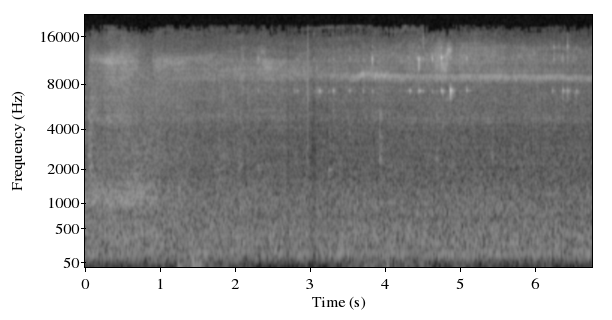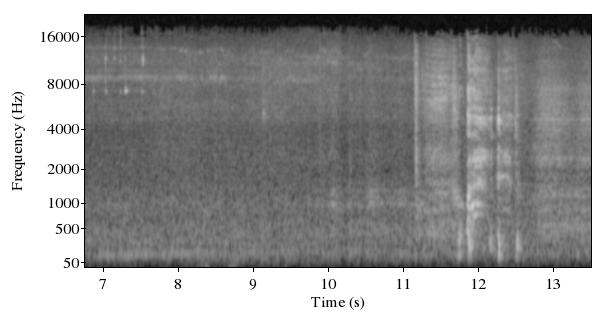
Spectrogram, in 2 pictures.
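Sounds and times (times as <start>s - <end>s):
low hiss: 0.0s - 13.5s
person coughing after a vaporizer hit: 11.7s - 12.6s.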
